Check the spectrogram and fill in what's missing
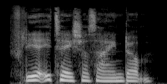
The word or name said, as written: fleretagersejendom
